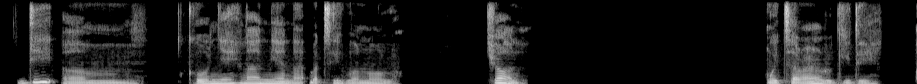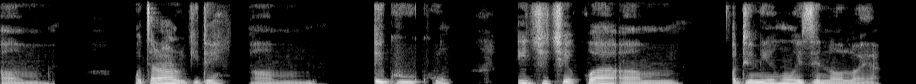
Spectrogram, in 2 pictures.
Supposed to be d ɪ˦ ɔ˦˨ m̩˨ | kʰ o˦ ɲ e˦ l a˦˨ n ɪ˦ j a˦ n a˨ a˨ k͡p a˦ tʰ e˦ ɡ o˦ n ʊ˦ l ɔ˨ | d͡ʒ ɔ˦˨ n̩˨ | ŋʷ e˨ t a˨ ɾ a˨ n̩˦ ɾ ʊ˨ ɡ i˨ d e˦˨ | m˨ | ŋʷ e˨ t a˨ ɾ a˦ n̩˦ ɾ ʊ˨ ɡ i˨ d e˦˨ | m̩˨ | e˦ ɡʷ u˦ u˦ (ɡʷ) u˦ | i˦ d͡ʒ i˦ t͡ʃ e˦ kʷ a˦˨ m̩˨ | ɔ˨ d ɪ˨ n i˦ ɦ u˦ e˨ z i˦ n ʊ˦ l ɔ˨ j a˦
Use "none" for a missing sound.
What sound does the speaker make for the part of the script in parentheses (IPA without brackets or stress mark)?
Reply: kʷ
